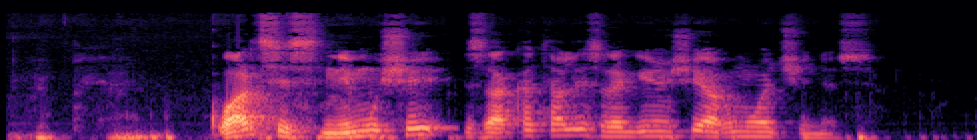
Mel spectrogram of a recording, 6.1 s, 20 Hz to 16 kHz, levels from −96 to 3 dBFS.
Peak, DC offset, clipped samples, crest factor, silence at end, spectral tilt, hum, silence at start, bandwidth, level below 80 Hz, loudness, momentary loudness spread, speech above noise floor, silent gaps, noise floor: 0 dBFS; under 0.1%; under 0.1%; 22 dB; 0.65 s; -7 dB/octave; none; 0.1 s; 11.5 kHz; -40 dBFS; -22 LUFS; 19 LU; 40 dB; none; -61 dBFS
